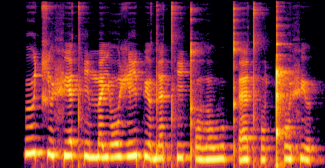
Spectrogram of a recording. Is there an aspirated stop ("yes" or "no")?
yes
